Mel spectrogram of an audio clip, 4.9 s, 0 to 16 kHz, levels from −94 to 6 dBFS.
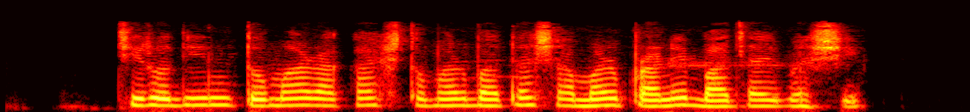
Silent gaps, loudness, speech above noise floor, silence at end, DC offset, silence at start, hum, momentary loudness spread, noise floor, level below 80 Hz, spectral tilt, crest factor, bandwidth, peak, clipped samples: none; -20 LUFS; 44 dB; 0.55 s; under 0.1%; 0.6 s; none; 7 LU; -63 dBFS; -66 dBFS; -5.5 dB/octave; 16 dB; 7.8 kHz; -4 dBFS; under 0.1%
